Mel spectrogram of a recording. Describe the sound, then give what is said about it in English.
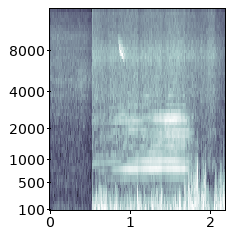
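A cow on an 18,000-acre cattle ranch outside Paso Robles, California, lets out one long, loud moo, its droning call lasting over a second before trailing off into low outdoor rumble. “has raised cattle on this 18,000 acre ranch outside Paso Robles, California for 140 years.”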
